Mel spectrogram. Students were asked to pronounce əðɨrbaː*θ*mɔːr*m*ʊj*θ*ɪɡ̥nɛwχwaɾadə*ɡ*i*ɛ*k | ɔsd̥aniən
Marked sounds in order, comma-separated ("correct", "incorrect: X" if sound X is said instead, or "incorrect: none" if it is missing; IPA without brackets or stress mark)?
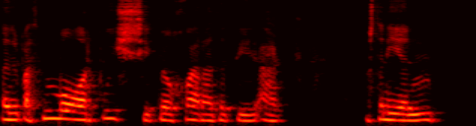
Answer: correct, incorrect: b, incorrect: s, incorrect: d, incorrect: a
